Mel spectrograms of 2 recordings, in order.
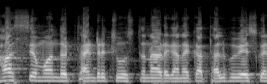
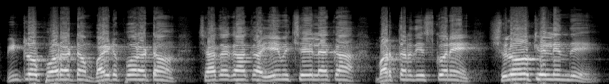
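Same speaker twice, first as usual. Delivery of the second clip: high, loud, driving sermon; full-force Telugu sermon; fervent preaching; 8 semitones higher, 5 dB louder than usual. Acted. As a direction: preach it with rising fervour.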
